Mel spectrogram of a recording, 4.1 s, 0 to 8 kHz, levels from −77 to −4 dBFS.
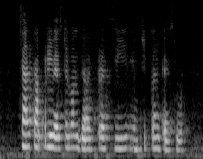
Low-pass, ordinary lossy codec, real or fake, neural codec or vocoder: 7.2 kHz; none; fake; codec, 16 kHz in and 24 kHz out, 0.6 kbps, FireRedTTS-2 codec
